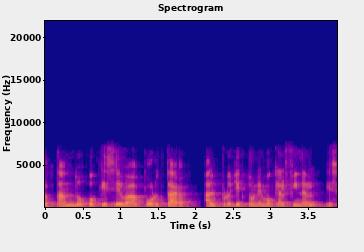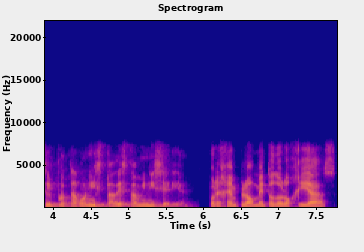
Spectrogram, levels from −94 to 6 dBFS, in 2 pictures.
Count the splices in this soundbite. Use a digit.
1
